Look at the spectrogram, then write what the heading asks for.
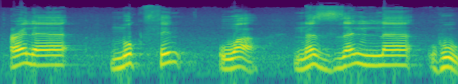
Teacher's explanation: مکثن میں سا کے نیچے 2 زیر کی تنوین ہے اور اسے واو کے ساتھ ملائیں گے، واو کی آواز کو غننے کے ساتھ ادا کریں گے۔ یہاں یرملون کا جو قاعدہ ہے وہ اپلائی ہوگا۔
